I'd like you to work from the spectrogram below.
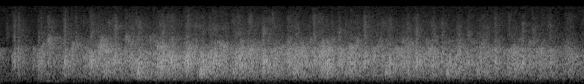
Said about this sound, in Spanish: Y los otros dos nos acompañan presencial, perdón, virtual. Un saludo, un aplauso para ellos dos, por favor.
